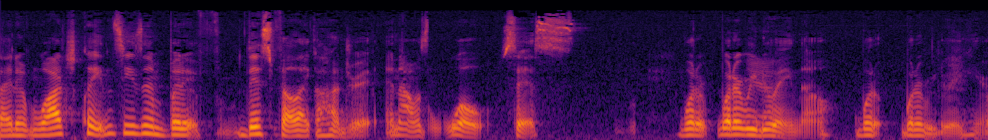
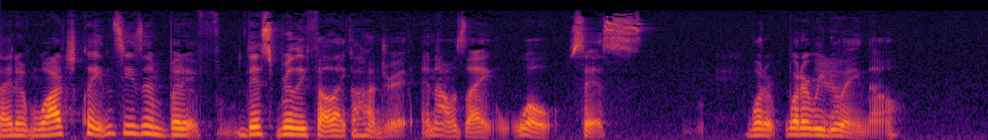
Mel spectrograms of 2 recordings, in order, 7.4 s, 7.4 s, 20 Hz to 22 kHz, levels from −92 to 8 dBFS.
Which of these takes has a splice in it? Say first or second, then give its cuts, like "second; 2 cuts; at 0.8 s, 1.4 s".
first; 3 cuts; at 2.0 s, 3.2 s, 6.3 s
